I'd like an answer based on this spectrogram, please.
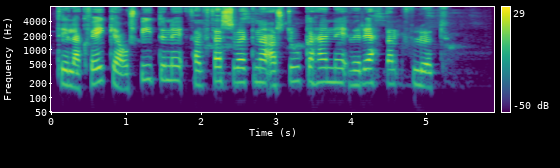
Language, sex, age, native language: Icelandic, female, 30-39, Icelandic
